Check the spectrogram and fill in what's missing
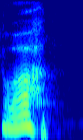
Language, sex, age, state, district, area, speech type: Dogri, female, 45-60, Jammu and Kashmir, Reasi, rural, read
